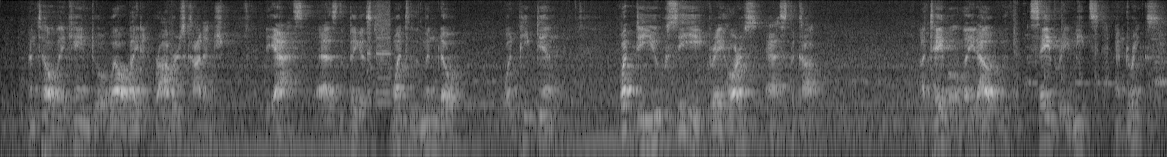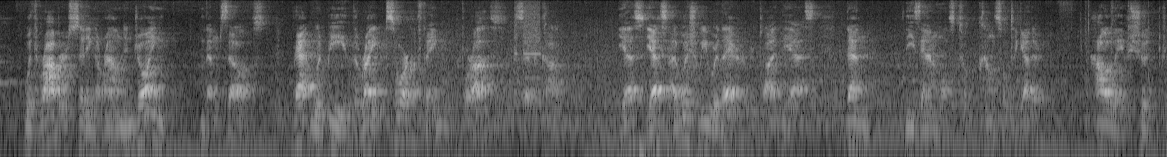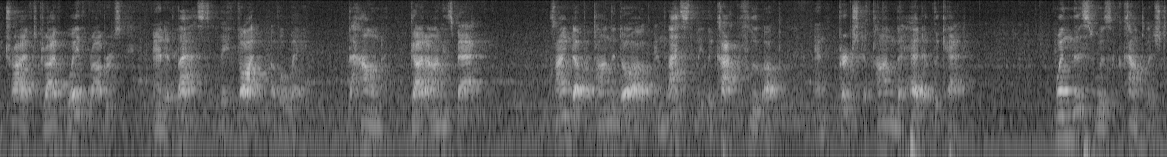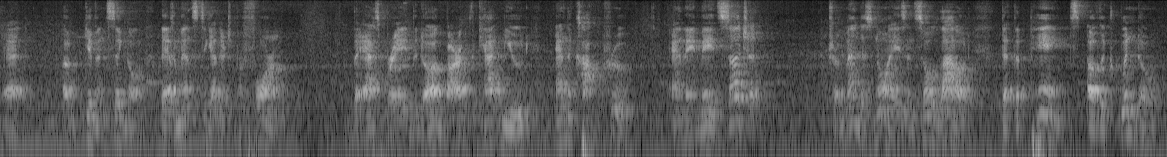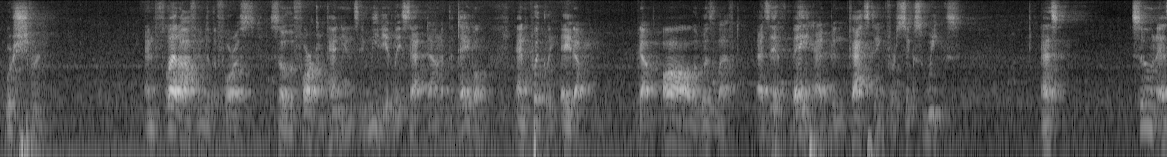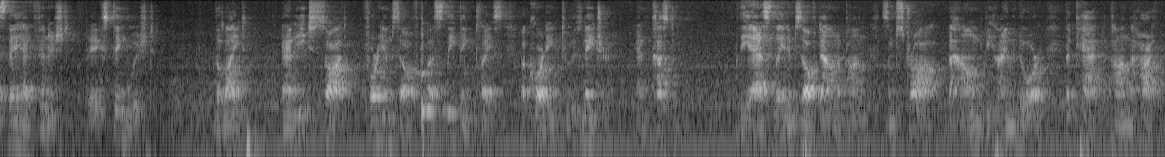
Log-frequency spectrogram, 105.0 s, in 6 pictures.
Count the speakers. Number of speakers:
1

